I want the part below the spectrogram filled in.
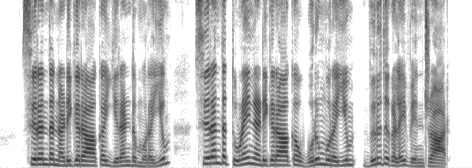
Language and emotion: Tamil, neutral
